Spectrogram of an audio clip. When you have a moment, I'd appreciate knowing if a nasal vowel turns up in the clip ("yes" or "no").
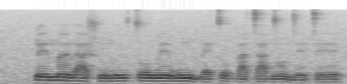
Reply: yes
